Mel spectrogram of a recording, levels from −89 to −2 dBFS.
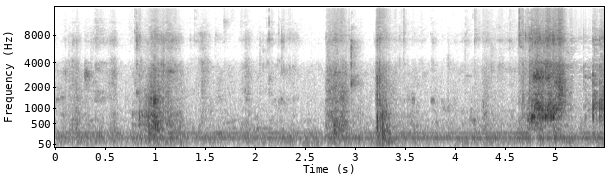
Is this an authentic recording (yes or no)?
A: yes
